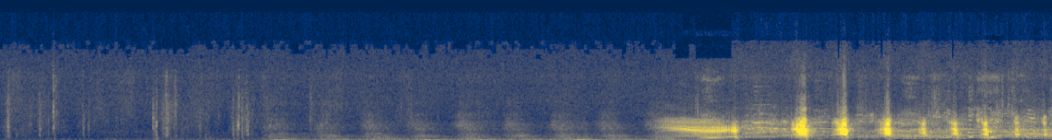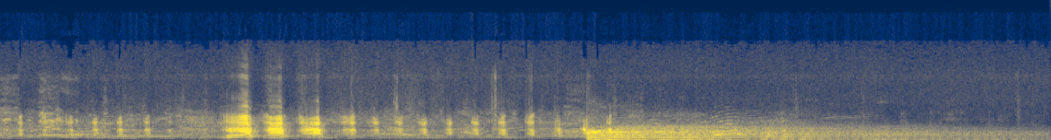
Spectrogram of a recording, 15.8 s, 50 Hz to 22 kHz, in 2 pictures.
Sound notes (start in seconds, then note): 2.1 dramatic music; 12.2 gong rings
